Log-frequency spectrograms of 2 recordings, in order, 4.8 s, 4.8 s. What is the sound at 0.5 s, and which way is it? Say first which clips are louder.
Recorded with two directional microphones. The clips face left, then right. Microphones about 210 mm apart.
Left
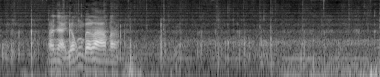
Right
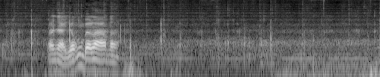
Speech: right 4 dB; 30° right (ahead or behind).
